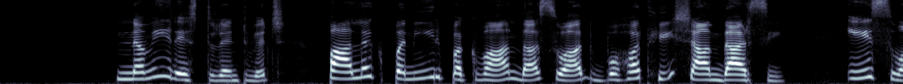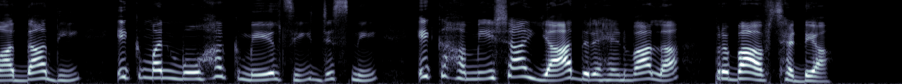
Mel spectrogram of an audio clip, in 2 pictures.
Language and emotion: Punjabi, happy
